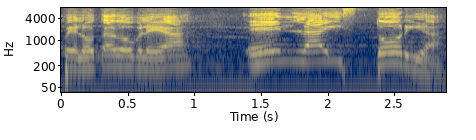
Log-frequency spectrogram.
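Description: A man's raised, projected voice, high-pitched, with ordinary pitch variation, noticeable background noise and audible room echo. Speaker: sports radio host. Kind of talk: sports talk show. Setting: stadium lobby, live event.

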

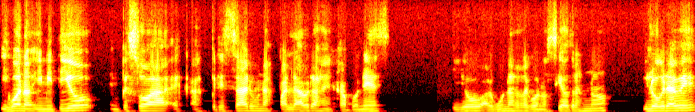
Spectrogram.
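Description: A man speaks at a moderate pace in a fairly high pitch, his tone bright and sharp. His intonation is fairly even, and the sound is dry and close with no echo. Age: 40s. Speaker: aikido teacher and therapist. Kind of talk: casual interview.

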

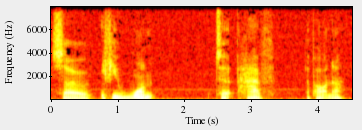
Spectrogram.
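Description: A man talks in a relaxed tone with an English accent. His pitch sits fairly low. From England. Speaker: podcast host for English learners. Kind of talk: casual monologue. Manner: relaxed, hesitant with fillers.

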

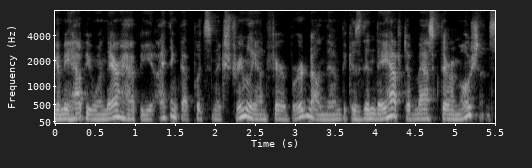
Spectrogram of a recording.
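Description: A man talks with a medium pitch and ordinary pitch variation, somewhat breathy. The recording is very clean with a silent background. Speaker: psychologist and podcast co-host. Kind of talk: casual chat.

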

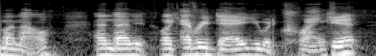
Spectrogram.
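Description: A man speaks in an unremarkable speaking voice at a medium pitch. His pace is fairly slow. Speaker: podcast host. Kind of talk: casual chat. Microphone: echoey audio from poorly set up mic.

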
